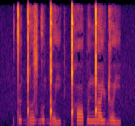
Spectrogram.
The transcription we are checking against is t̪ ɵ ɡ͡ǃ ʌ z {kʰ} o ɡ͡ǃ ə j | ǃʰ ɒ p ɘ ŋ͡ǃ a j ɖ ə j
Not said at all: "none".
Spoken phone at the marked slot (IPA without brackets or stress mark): ɡ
